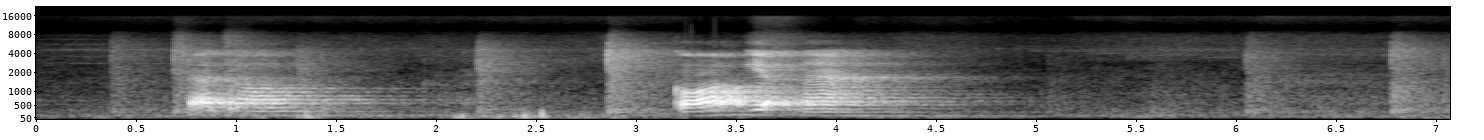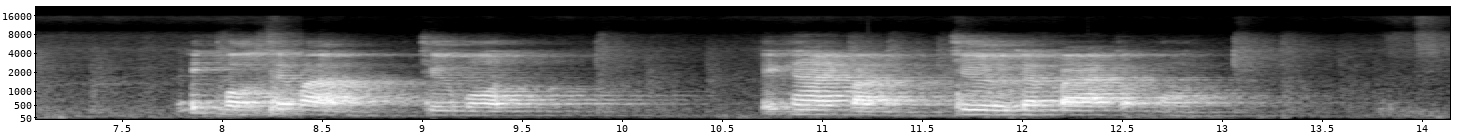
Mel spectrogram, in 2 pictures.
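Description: A man speaks calmly, as if explaining to a class.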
